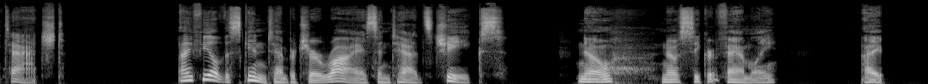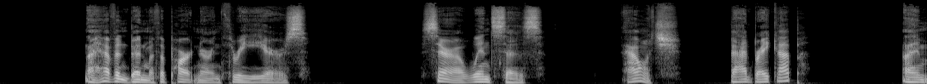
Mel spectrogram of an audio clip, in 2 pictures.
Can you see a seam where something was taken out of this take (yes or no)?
no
